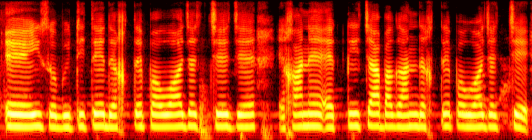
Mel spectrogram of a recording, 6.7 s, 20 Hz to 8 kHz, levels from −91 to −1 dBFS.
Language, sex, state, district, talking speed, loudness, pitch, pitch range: Bengali, female, Assam, Hailakandi, 115 wpm, -16 LUFS, 220 Hz, 215-225 Hz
